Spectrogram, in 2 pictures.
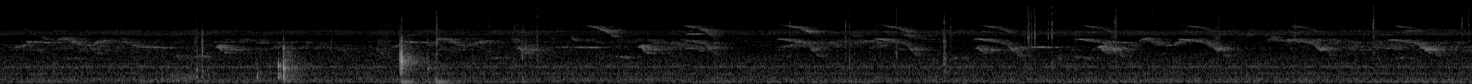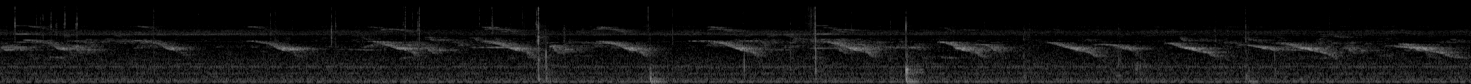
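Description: A bird chirping over and over, short falling chirps at about two a second that grow louder as it goes on. A few faint knocks of the card box and cards being handled.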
